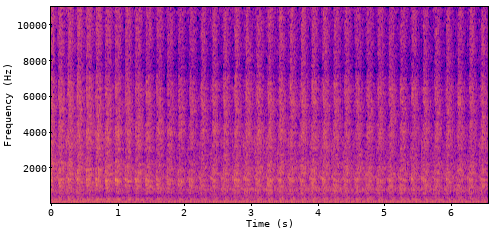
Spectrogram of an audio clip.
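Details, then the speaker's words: John Deere 830 Industrial two-cylinder diesel, first run in at least 20 years after water pump fix and fuel bleeding, in high gear with brake on and clutch released under load: deep, even chugging, both cylinders firing cleanly. "Put it under load to see if it's hitting on 2, and you can tell it is now."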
